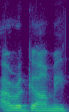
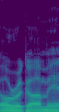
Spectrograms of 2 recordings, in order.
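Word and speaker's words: Aragami 2: got for me sir i've got aragami too which i've probably pronounced completely wrong um i think that's correct i've heard people i've had people call it origami and that that was funny that's where i want to go every time yes looks awesome this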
